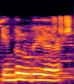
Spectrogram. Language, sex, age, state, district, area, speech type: Tamil, female, 30-45, Tamil Nadu, Coimbatore, rural, spontaneous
